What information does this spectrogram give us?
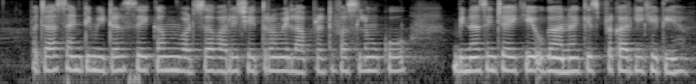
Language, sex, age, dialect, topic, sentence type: Hindi, male, 18-24, Hindustani Malvi Khadi Boli, agriculture, question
